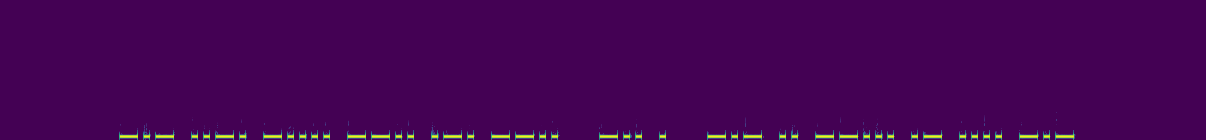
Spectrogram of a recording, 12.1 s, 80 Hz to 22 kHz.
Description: Morse code, heard as a keyed tone, about 20 wpm, 700 Hz. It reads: KF6ZRZ DE KI7AHK
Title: USA Callsign DE Callsign 20wpm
